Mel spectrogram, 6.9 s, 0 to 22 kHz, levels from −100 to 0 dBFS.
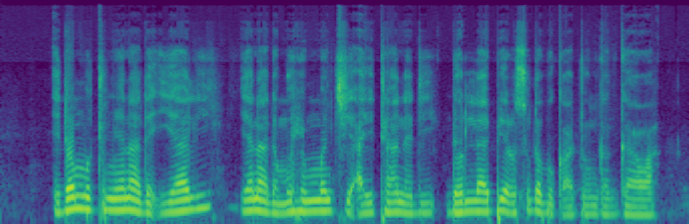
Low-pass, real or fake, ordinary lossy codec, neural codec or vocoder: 19.8 kHz; real; Opus, 32 kbps; none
